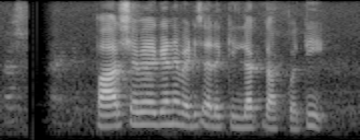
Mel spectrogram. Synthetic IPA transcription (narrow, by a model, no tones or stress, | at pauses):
paːɾʃɐʋeːɡɐnɐʋeɽisɐlɐkilːɐk̚d̪ɐkʋɐt̪i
